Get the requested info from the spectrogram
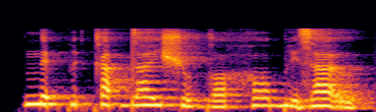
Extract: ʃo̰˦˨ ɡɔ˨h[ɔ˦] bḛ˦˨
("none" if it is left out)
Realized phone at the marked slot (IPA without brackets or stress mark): ɔ˦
